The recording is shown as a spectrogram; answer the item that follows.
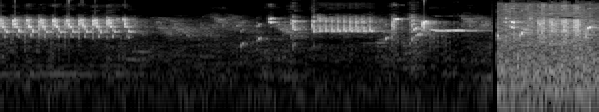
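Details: European goldfinch song: rapid, bright twittering trills repeated several times a second, a few liquid slurred notes, then more trilling over a sudden burst of broad background noise near the end.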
